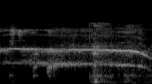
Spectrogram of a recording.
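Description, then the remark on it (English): A small toy goat lets out one loud, sustained, strained bleat lasting about a second and a half, with a shrill, rooster-like quality. It is heard on its own, with no talking. “My brother got me this little goat. And it's a reference to Goat Simulator 3”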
